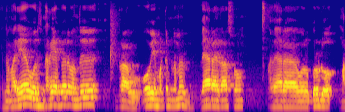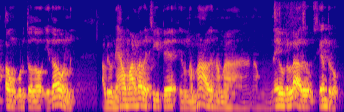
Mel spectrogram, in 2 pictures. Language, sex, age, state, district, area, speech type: Tamil, male, 30-45, Tamil Nadu, Salem, urban, spontaneous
